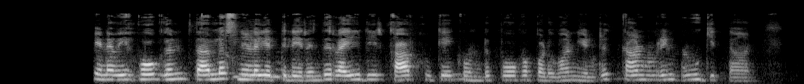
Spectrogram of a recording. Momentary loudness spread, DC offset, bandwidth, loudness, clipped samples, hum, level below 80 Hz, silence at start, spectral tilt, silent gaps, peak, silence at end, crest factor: 13 LU; under 0.1%; 12 kHz; -17 LUFS; under 0.1%; none; -64 dBFS; 0.95 s; -4 dB/octave; none; 0 dBFS; 0.55 s; 18 dB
